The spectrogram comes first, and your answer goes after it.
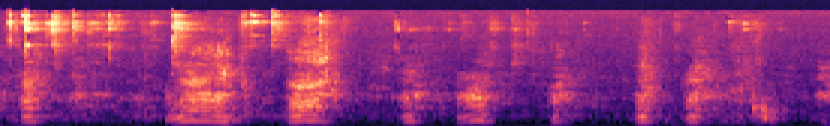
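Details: Two Basset Hounds, Tracker and the new puppy Ranger, rough housing at play: a run of harmonic, growly vocal bursts about every half second, the loudest near the one-second mark, with faint room noise between.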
